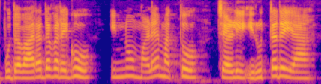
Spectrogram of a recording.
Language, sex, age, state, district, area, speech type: Kannada, female, 30-45, Karnataka, Shimoga, rural, read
